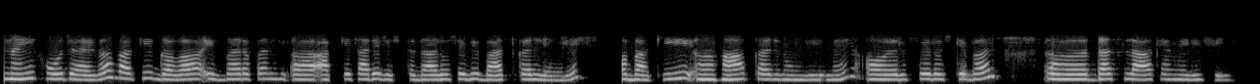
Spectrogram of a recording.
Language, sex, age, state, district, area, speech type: Hindi, female, 18-30, Madhya Pradesh, Jabalpur, urban, conversation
